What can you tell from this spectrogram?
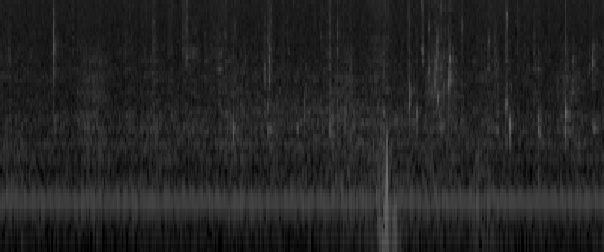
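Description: Wooden spoon stirring a honey-and-water syrup in a metal pot: faint liquid swishing with light ticks of the spoon against the pot, and a duller knock about five seconds in. A faint steady hum runs underneath.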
